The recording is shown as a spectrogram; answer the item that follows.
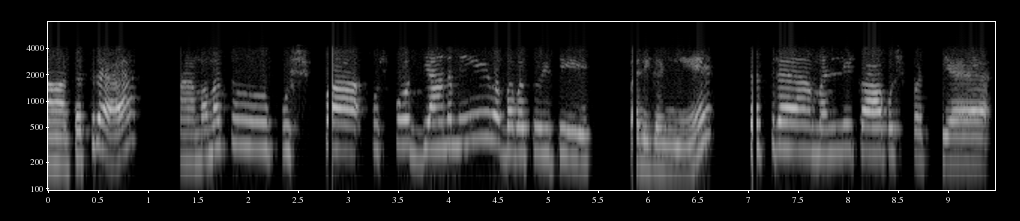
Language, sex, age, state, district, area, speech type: Sanskrit, female, 60+, Karnataka, Mysore, urban, conversation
